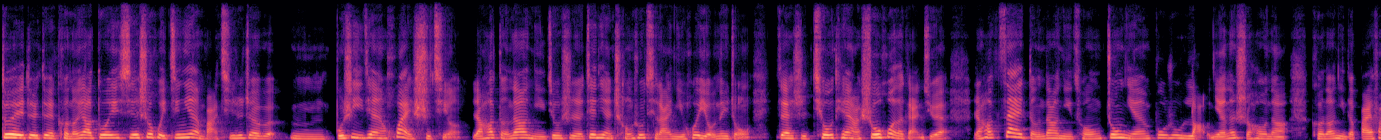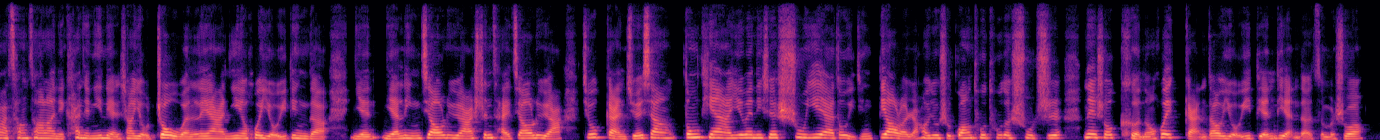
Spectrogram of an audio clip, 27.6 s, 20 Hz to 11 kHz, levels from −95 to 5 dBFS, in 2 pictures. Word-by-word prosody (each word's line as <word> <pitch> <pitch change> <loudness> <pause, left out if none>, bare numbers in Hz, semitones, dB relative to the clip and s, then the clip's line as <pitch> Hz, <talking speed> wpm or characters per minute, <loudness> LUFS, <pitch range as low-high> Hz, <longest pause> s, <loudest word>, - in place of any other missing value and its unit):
对 250 -3 +11
对 215 -2 +4
对， 215 -3 +2
可 190 - -1
能 175 - -1
要 220 -2 +2
多 230 +2 +5
一 230 0 +2
些 235 +2 +3
社 250 +3 +2
会 225 -5 +2
经 240 +5 +1
验 255 -3 +2
吧， 170 - -5
其 200 - -6
实 205 - +1
这 210 -3 -1
个 175 - -5
嗯， 160 -4 -6
不 195 - +5
是 200 - 0
一 240 - +1
件 215 -3 0
坏 290 +8 0
事 175 +1 -2
情， - - -6
然 180 - -1
后 230 +5 0
等 215 -7 -5
到 230 +1 +2
你 175 -7 -3
就 200 +6 -1
是 190 -3 -3
渐 240 +5 +2
渐 215 -5 0
成 175 -1 -5
熟 230 +2 0
起 230 -6 -6
来， 160 0 -3
你 155 -2 -3
会 215 +6 +1
有 160 -4 +1
那 180 +1 -2
种 255 +7 -5 0.2
在 210 -2 +3
是 190 -2 -5
秋 225 +7 +4
天 230 -1 0
啊， 175 - -3
收 245 +4 +6
获 265 +1 +1
的 185 - -1
感 - - -5
觉。 165 0 -3 0.2
然 180 - -3
后 240 - +1
再 275 +4 +2
等 180 -9 -4
到 205 -1 0
你 175 -3 -3
从 170 +3 -5
中 245 +3 +4
年 180 -2 -3
步 225 +3 -4
入 215 -2 -2
老 185 -1 -2
年 155 0 -1
的 215 +5 -2
时 170 - -5
候 175 +1 -3
呢， 155 -2 -4 0.2
可 175 - -3
能 175 +2 -1
你 190 - 0
的 165 +1 -3
白 165 0 -1
发 210 +1 -2
苍 205 +2 -2
苍 205 -2 -1
了， 195 -2 -1
你 165 - -4
看 245 +5 -1
见 200 -2 +1
你 200 +2 +1
脸 175 -6 +1
上 190 +2 -2
有 170 - 0
皱 240 -3 +6
纹 165 -4 +1
了 180 - -1
呀， 185 -1 0
你 180 +2 -3
也 195 -1 0
会 205 +2 +1
有 165 -5 +1
一 160 - -3
定 195 -3 0
的 165 -3 -2 0.2
年 160 +6 -1
年 175 -1 +1
龄 200 -1 0
焦 215 +1 +4
虑 220 -1 -1
啊、 185 -1 0
身 230 +3 -2
材 230 -7 -2
焦 200 +4 0
虑 205 -1 +1
啊。 170 0 -2 0.2
就 255 +1 0
感 210 -10 0
觉 195 +5 +2
像 215 -1 0
冬 260 0 +6
天 250 -3 +1
啊， 210 - 0
因 230 +2 +1
为 240 - +3
那 235 0 +2
些 240 +1 +2
树 245 +1 0
叶 240 +1 +2
啊， 210 - +1
都 220 0 0
已 170 - -5
经 170 +4 -8
掉 230 +2 +3
了， 175 -4 0
然 160 - -5
后 220 - 0
又 215 +1 +1
是 200 -2 -3
光 210 +3 +1
秃 225 +1 -1
秃 225 0 -8
的 220 - 0
树 215 +1 -4
枝， 215 +2 -2 0.2
那 260 0 +4
时 245 0 -2
候 235 - +1
可 205 -6 -1
能 160 +2 -2
会 255 +6 +3
感 255 +1 -4
到 190 -1 +1
有 175 - -1
一 190 - -2
点 175 -2 -1
点 195 0 -1
的， - - -4
怎 - - -9
么 155 +2 -5
说？ 175 +1 -1
200 Hz, 335 characters per minute, -23 LUFS, 175-230 Hz, 0.2 s, 对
